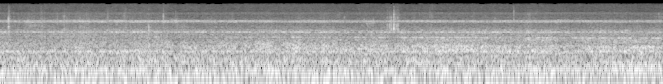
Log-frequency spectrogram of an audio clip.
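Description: Steady mechanical drone with a dense low rumble and a few steady high tones, like machinery running without change. A faint click comes about four seconds in.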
